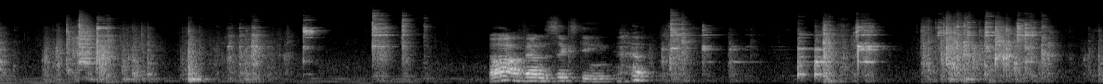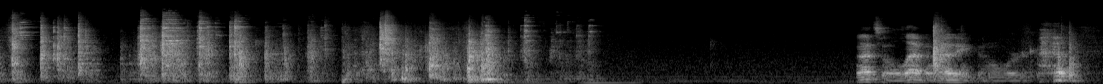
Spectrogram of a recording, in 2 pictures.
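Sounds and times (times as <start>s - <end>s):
metal tools clinking: 2.2s - 4.4s, 6.6s - 17.2s.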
